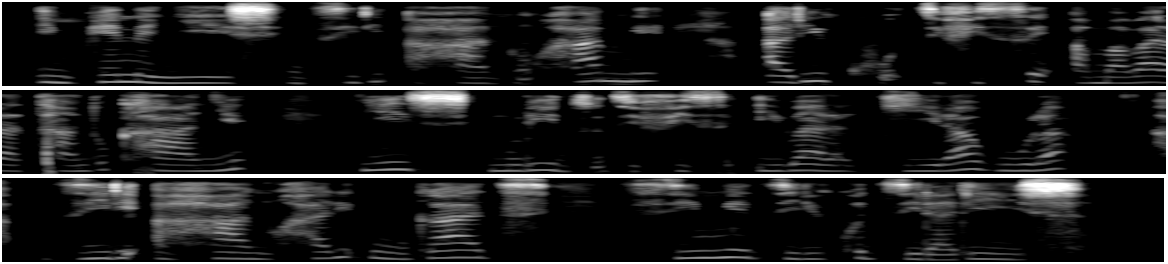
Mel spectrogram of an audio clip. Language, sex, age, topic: Rundi, female, 18-24, agriculture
